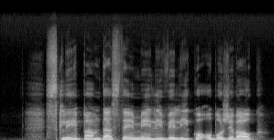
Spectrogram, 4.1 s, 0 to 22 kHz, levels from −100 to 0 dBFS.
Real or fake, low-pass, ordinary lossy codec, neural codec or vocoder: fake; 19.8 kHz; none; vocoder, 48 kHz, 128 mel bands, Vocos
